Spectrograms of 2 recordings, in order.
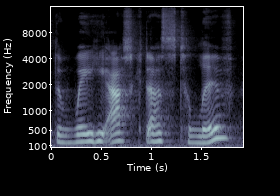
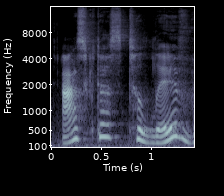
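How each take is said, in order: First: Said in the usual way. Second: Slow, stunned disbelief; incredulous. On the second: Real, not acted. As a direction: repeat it as if you can't believe it. Repeats the phrase in disbelief.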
